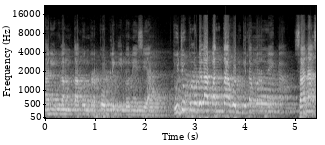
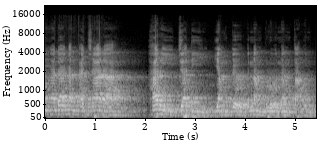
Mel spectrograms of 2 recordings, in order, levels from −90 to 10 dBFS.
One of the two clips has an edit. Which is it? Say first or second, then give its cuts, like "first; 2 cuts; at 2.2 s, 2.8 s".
first; 1 cut; at 4.2 s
